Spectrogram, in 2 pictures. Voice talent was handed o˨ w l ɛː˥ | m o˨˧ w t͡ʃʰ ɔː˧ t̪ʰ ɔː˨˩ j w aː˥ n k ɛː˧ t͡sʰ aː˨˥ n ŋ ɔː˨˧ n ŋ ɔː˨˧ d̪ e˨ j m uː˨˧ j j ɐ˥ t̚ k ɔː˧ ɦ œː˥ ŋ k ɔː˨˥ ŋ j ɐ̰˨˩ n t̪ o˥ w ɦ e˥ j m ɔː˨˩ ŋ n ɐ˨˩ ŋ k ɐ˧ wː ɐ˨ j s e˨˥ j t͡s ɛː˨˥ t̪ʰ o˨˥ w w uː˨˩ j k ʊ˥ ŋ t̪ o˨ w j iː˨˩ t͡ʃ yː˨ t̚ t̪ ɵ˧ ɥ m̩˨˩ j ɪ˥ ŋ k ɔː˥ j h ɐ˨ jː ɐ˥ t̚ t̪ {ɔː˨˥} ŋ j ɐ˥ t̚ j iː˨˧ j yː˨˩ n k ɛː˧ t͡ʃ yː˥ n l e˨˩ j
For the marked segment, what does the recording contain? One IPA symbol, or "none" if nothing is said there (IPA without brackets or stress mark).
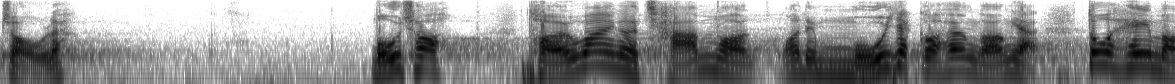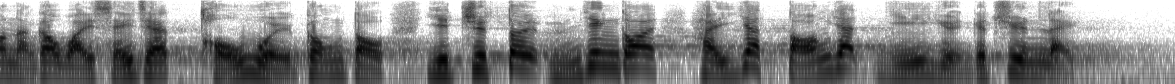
ɔː˨˥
